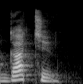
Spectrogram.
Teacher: percebe essa junção de got to, junta num T só, got to, ok?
